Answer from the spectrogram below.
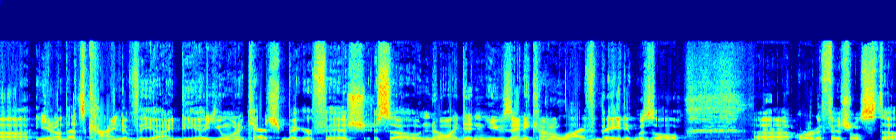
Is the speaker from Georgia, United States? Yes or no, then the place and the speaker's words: no; Florida, United States; And, you know, and growing up in Florida, there's a lot of lakes to go fish in.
